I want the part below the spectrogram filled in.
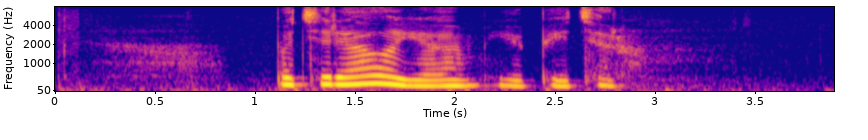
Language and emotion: Russian, sad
